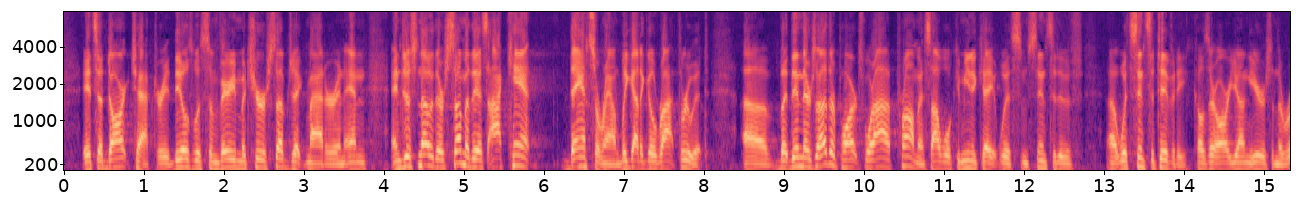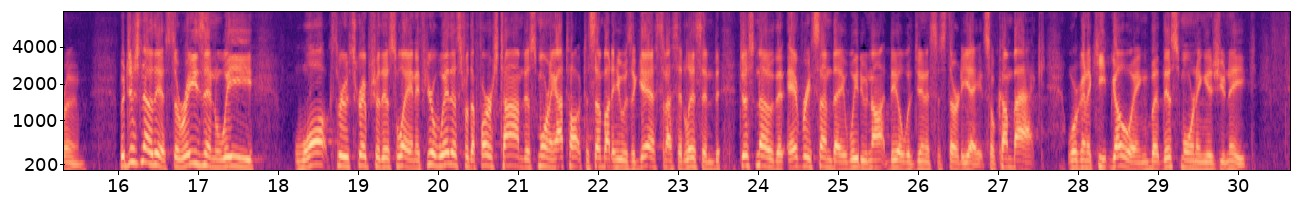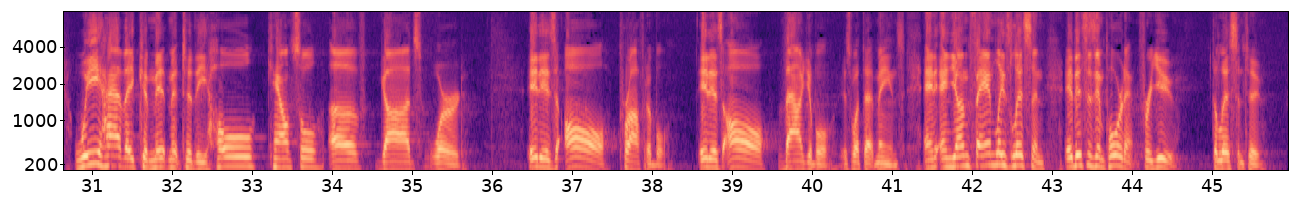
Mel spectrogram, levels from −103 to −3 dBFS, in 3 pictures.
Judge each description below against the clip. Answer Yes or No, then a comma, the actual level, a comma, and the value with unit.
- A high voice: No, medium, 150 Hz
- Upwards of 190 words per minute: Yes, average, 200 wpm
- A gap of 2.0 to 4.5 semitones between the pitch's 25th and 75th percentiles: No, average, 5.0 semitones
